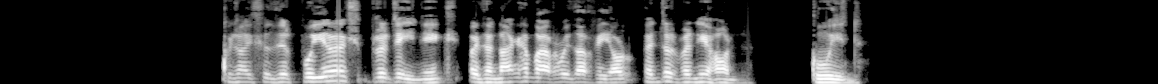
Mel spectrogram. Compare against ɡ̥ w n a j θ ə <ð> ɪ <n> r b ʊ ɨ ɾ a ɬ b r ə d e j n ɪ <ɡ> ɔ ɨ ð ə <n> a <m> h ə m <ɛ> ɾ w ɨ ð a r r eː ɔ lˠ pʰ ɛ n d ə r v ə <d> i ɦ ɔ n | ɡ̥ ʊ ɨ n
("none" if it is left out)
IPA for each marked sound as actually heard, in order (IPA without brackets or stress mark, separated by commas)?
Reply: ð, none, ɡ, n, ŋ, a, n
